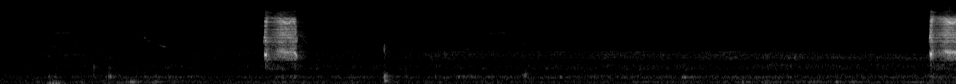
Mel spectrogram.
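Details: Tawny owl fledglings at their woodland nest on the edge of Szokolya village, Hungary, 7 May 2022, via nest camera: two short hoarse hisses about seven seconds apart, quiet ticks between.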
